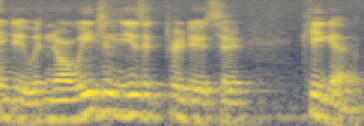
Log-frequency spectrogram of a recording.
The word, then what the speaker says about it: Kygo: feel like i do with norwegian music producer kigo kygo it's spelled k-y-g-o uh the dance beat isn't too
